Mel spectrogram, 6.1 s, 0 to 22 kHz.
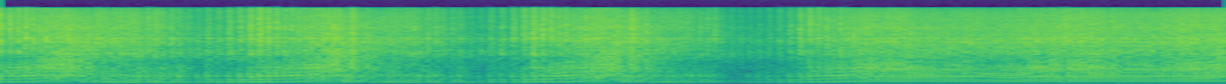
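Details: Yamaha 660 single-cylinder after carb re-jetting for a lean condition, tank loosely fitted, clutch switch held; blips up and drops back cleanly several times then settles to even idle, very little popping, jetting right.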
